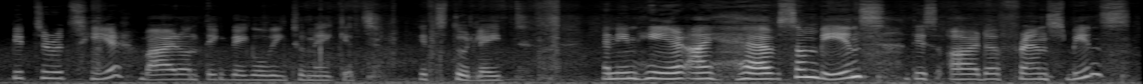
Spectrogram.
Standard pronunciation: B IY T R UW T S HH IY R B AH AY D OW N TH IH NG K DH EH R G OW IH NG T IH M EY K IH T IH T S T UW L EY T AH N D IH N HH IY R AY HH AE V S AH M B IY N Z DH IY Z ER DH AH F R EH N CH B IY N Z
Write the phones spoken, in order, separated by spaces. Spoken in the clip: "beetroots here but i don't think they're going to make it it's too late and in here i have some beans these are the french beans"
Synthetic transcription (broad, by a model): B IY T R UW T S HH IY R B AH AY D OW N TH IH NG K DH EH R G OW IH NG T IH M EY K IH T IH T S T UW L EY T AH N IH N HH IY R AY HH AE V S AH M B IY N S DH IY S ER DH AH F R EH N S B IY N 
